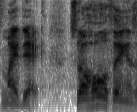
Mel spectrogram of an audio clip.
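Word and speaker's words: MIDIQ: and he names it the name is spelled m i d IQ and it's pronounced my dick so the whole thing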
